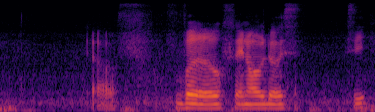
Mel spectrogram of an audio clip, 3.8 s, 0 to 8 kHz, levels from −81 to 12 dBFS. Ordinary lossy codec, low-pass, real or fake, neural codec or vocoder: none; 7.2 kHz; real; none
